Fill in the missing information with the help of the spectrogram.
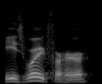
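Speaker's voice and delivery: normal talking voice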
